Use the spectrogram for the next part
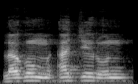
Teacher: কেননা মিম সাকিনের পর হামজা এসেছে, এই জন্য এটা মিম সাকিনটাকে বিনা গুণায় তাড়াতাড়ি পড়তে হবে। যেমন লাহুম আজরুন, লাহুম পড়া যাবে না, লাহুম আজরুন।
